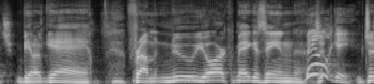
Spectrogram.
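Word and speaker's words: Bilge: Bill Gay from New York magazine.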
